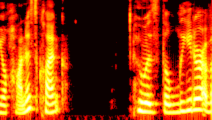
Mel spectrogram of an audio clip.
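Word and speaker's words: Klencke: It's K-L-E-N-C-K-E. – Okay. – So I would say Klenk.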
